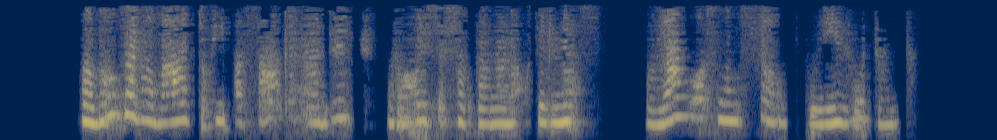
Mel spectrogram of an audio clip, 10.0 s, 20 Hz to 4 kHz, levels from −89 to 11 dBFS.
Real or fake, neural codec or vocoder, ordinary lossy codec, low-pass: fake; codec, 44.1 kHz, 0.9 kbps, DAC; MP3, 16 kbps; 3.6 kHz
